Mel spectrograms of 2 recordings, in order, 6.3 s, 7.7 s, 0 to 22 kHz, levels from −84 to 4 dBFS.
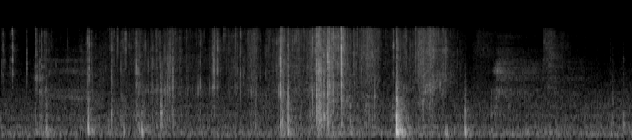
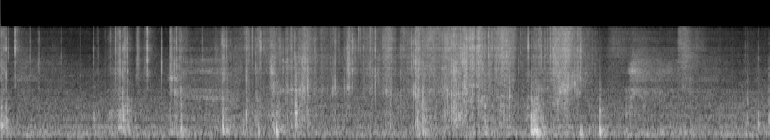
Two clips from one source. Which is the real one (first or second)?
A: first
